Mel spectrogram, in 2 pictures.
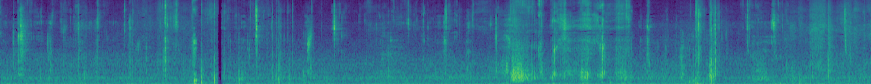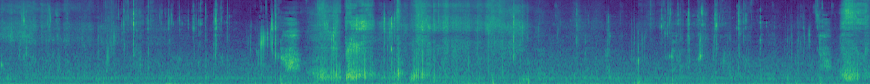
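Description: Close-miked mouth sounds of a person eating saucy, spicy skewered food: steady wet chewing with many small clicks and smacks. There are louder stretches of chewing about six seconds in and again about fifteen seconds in, and a bite near the end.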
